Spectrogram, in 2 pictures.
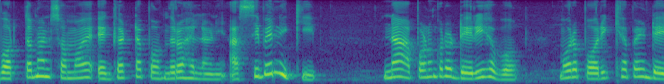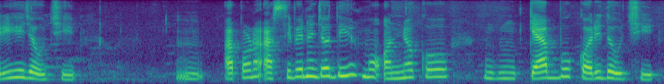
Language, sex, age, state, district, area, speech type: Odia, female, 30-45, Odisha, Puri, urban, spontaneous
